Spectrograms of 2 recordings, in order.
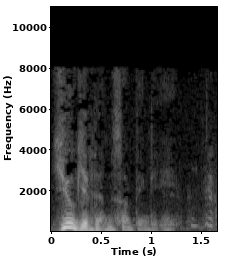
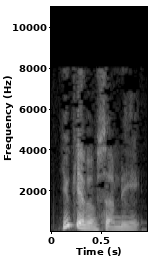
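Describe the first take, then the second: First: Low, soft, amused Jesus; gentle low Jesus take. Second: Said in the usual way. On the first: Shown as a demonstration. Preacher guessing how Jesus said it, low and amused. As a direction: say it low and kind, half laughing. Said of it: "I don't know if he was like". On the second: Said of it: "the voice inflection and all that stuff".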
